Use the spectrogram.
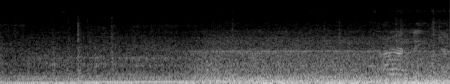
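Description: A motorhome drives along a road through vineyards on a cloudy, humid day, giving a steady, close engine drone and road rumble under continuous low noise, with a brief low tone early on.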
